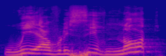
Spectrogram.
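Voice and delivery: loud, ringing scripture proclamation; forceful preaching. Real, not acted. Preacher reading Corinthians on the spirit from God, forceful preaching. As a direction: proclaim the verse in weighty phrases.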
